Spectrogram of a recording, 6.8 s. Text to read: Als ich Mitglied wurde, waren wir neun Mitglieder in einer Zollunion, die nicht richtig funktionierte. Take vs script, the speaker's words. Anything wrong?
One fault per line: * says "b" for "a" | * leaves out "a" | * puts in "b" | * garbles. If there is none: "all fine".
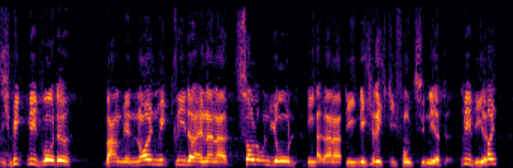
* garbles
* garbles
